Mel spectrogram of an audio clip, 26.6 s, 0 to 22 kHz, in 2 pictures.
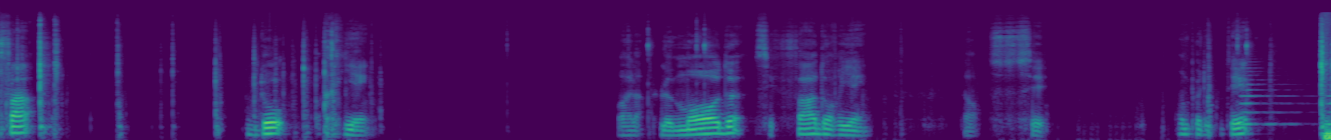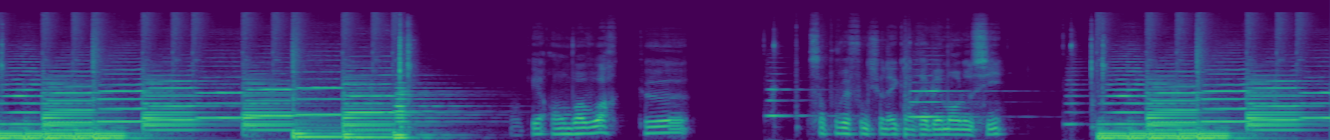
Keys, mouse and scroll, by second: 0.0 shift+f, 0.4 shift+space, 1.9-3.8 typing, 5.0-6.7 drag, 6.9 click, 12.3 click, 13.2 space, 17.3 space, 20.9 click, 22.3 Down, 23.9 click, 24.3 space.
